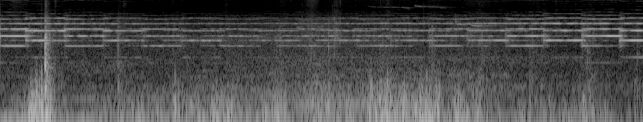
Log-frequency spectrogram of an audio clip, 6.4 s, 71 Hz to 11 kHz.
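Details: E.M.S. FirePoint System 5004 house fire alarm, Sound Alarms pressed on panel, all sounders running: loud steady high tones repeating in regular pattern over a quiet room, clearly heard throughout house; normal sounder tone.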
